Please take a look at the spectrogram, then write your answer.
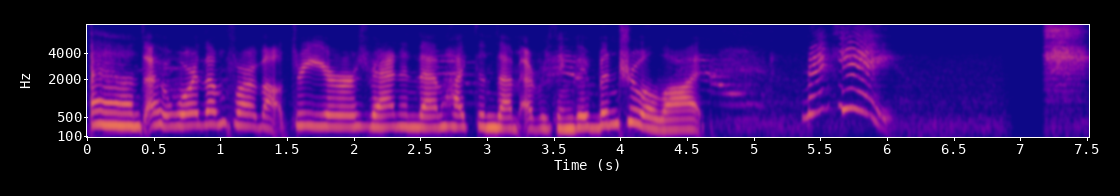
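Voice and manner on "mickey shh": shrill, very high shout. Interrupting a story to hush the cat, yelling at the cat. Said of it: "I should be the only one yelling".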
